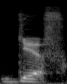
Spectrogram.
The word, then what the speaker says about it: GIF: yes it is pronounced gift with the hard G thank you for yes thank you because the the G stands for graphic so you go graphic not drag right and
